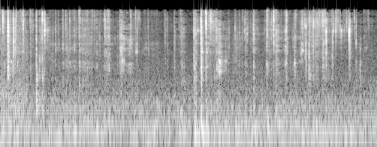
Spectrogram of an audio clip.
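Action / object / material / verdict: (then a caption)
scrape / bar of soap / soap / none. A utility knife blade carves and shaves the surface of a hand-sized solid lilac soap bar held in the palm. Quiet, bright, crisp scraping and crinkly shaving sounds come in a steady run of short strokes with brief pauses. Each stroke stops dead, with almost no low end.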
